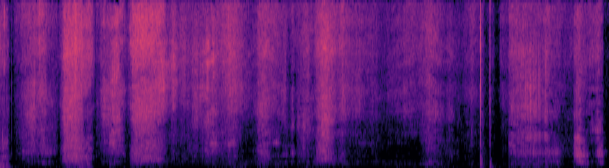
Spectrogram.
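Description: Long natural fingernail tips scratch and tap across a light-colored, flat, solid wooden tabletop. Soft, bright, raspy scratching strokes rise and fall in irregular bursts, broken by two sharp, quick taps near the end.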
